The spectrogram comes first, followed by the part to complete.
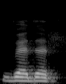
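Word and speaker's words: whether: द next word is वेदर। वेदर, वैसे तो एच की साउंड हा होती है ना, ह, ठीक है। तो यहाँ पे हम इसको साइलेंट करेंगे और प्रोनाउंस करेंगे वेदर, ठीक है, वेदर।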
